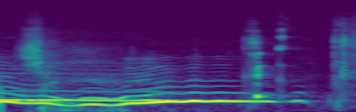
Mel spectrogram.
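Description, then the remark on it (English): A hiccup: a loud, drawn-out throaty vocal sound, steady in pitch, ending with a couple of quick, sharp gasping catches. “Ooh, nice hiccup.”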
